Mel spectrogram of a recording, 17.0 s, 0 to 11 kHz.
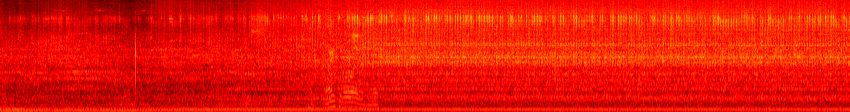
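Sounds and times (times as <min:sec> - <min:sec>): engine idling: 0:00.0 - 0:17.0
metallic ticking rattle: 0:00.0 - 0:17.0.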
